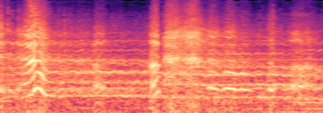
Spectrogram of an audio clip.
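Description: Melodramatic film background score holding high, wavering notes, with a man sobbing and catching his breath over it.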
